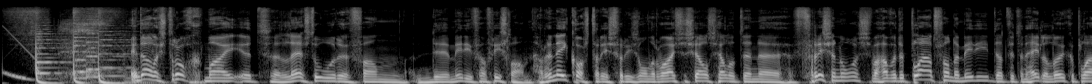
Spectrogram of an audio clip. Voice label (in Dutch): aankondiging; Omrop Fryslan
